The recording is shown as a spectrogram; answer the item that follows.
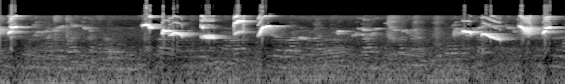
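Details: Black-chested Oriental magpie-robin (kacer) singing for training other kacer: loud clear whistled phrases, sliding downward and upward, in bursts of five and then four notes with short pauses, over a low background hum.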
